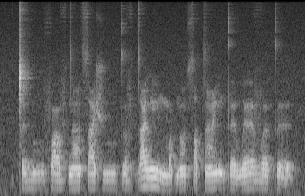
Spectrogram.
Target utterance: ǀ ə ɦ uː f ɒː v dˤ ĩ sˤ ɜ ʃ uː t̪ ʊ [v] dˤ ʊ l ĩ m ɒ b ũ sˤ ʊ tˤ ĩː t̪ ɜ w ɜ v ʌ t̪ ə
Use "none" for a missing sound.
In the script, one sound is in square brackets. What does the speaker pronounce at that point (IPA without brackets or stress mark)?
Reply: v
